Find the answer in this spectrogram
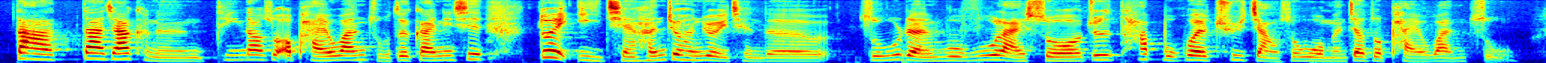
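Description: Recorded very cleanly with a silent background, a woman with an unremarkable speaking voice talks at a moderate pace and medium pitch, with lively intonation and hardly any pauses. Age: young. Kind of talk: casual interview chat.

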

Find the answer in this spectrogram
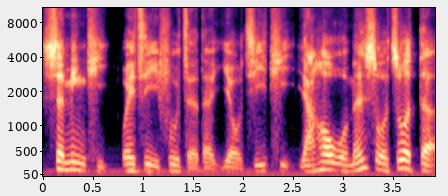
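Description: Medium pitch and a bright, sharp tone in a man's voice. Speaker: parenting educator and book club host. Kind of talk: book club lecture.

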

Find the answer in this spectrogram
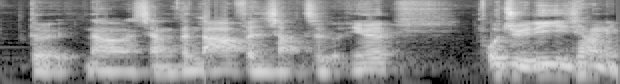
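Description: Music plays in the background. A man speaks over it at a very fast pace. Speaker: communication skills trainer and author. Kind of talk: interview conversation.

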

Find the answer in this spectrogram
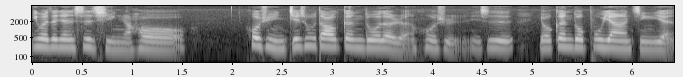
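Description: A woman speaks in a dark, mellow tone at a medium pitch. Her intonation stays fairly even, and her pace is moderate. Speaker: podcast host. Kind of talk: casual interview. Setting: remote call.

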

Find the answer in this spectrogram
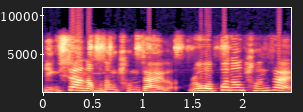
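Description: A woman speaks with a high pitch. Her pitch varies in an ordinary way. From China, Yunnan province. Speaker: film director. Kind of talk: interview.

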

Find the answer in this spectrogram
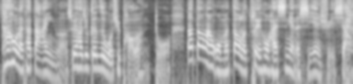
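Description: A woman talks at a very fast pace in an animated tone, her medium pitch jumping through very wide swings with vocal fry, in a dry, close sound with no echo. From Taiwan. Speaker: children's book author. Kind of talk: casual chat.

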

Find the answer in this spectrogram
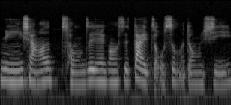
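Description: A woman speaks at a medium pitch with flat, monotone intonation. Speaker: podcast co-host. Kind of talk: casual chat.

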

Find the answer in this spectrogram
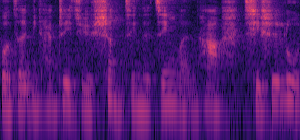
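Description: In a room with audible echo, a woman speaks in an animated tone at a moderate pace with ordinary pitch variation. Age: 40s. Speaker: church member leading weekly bulletin study. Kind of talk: bible study talk.

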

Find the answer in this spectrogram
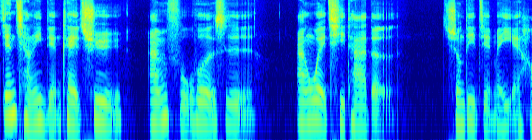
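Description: On a very clean recording with a silent background, a woman with a fairly low pitch speaks at a very slow pace. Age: 20s. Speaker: podcast co-host. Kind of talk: casual chat.

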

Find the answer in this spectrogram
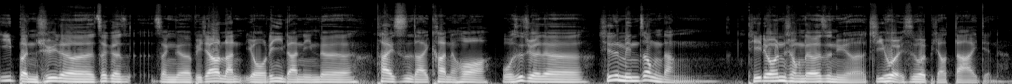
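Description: A man's medium-pitched, normal speaking voice at a moderate pace, with ordinary pitch variation. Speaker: political commentary podcaster. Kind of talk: solo political analysis monologue.

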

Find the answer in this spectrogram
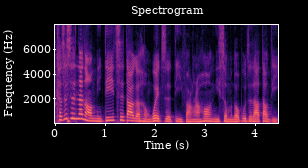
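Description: Using an ordinary speaking voice, a woman talks at a fairly quick pace with fairly low pitch and lively intonation. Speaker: psychology graduate student. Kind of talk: casual chat.

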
